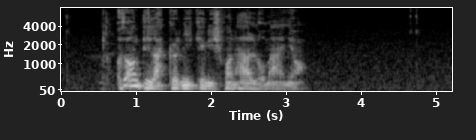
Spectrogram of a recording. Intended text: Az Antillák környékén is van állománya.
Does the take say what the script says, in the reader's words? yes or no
yes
